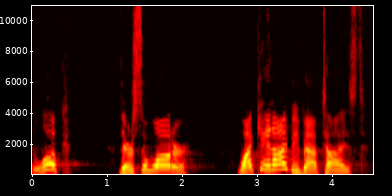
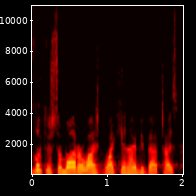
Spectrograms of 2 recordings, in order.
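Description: First: Higher, louder burst of eager discovery; excited plea. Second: Said in the usual way. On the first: Acted. Eunuch spots water and asks Philip for baptism, excited. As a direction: call it out eagerly, pitched up.

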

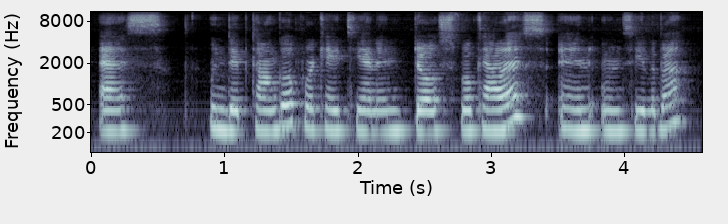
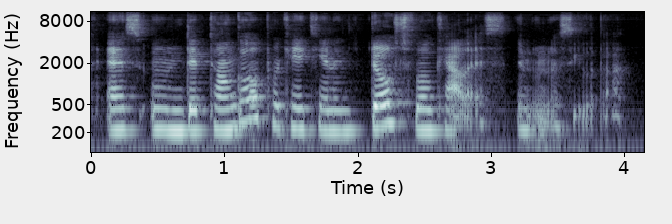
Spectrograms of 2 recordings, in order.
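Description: The two takes are said the same way.

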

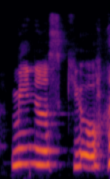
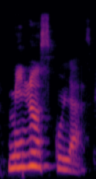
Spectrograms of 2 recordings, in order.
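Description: First: "minúscule" ending in English-like "kyool"; joking mispronunciation. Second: Said in the usual way. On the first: Shown as a demonstration. Teacher joking about minúsculas, playful mispronunciation "minúscule". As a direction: playfully say "minúscule" without the Spanish "-las" ending. Joke form against the Spanish word.

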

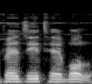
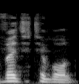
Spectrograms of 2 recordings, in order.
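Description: First: Vegetable stretched to four syllables, ve-ji-TAY-bol; wrong pronunciation. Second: Vegetable as VEJ-te-bol; correct pronunciation. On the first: Teacher warns against this form, wrong pronunciation. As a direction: sound every vowel in vegetable. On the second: Teacher corrects the long form, correct pronunciation. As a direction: say vegetable in three syllables. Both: Shown as a demonstration. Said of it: "not vegetable".

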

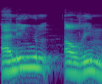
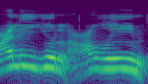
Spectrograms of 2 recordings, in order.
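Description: First: আলিউল আযীম with plain light vowels; hamza replacing ain. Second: আলিউল আযীম with both first vowels squeezed in mid-throat; correct ain. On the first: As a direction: say আলিউল আযীম without throat sounds. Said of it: "দুটিতেই হামজা এনে উচ্চারণ করে". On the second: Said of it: "এখানে বলতে হবে". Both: Shown as a demonstration.

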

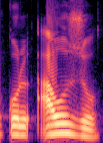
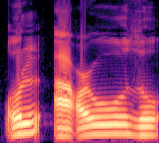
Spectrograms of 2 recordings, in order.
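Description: First: আউযু run together as a quick "au-zu"; ayn dropped. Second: আউযু slow, with a long throat-squeezed ayn before উ; throaty ayn. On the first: Teacher showing the mistake, আউযু with ayn left out. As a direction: say আউযু with no throat sound, vowels merged. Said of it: "আইন অক্ষরটা বাদ যায়". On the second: Teacher showing learners the ayn in আউযু, slow recitation. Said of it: "আইন অক্ষর গলা চেপে". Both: Shown as a demonstration.

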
